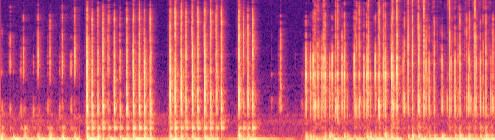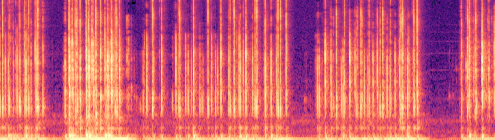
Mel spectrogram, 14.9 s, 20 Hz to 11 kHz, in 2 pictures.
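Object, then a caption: Plastic mechanical keyboard with PBT keycaps. One hand types on a compact 60% SK61 mechanical keyboard with a white plastic case, foam filling, lubed optical switches and green, white and pink PBT Mojito keycaps, pressing the keys with its fingertips. Fast, dense bursts of short clacky keystrokes carry a solid low body with bright tapping edges, broken by brief pauses through the clip.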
